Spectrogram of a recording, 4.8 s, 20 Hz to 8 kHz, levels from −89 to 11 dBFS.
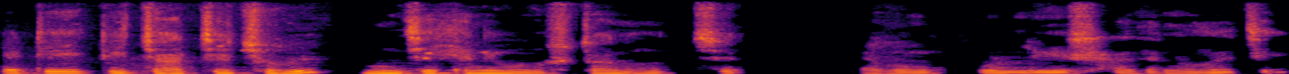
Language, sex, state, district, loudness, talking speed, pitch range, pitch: Bengali, male, West Bengal, Dakshin Dinajpur, -22 LUFS, 175 wpm, 135-165 Hz, 145 Hz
